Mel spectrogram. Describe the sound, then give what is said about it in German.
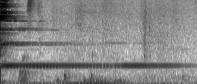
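Glasses clink together in a toast, one bright strike whose clear, high ring lingers and slowly fades over a few seconds, with faint murmuring noise underneath. “Und jetzt stoßen wir noch an.”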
